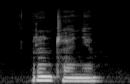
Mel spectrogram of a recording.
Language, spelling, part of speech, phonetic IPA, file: Polish, wręczenie, noun, [vrɛ̃n͇ˈt͡ʃɛ̃ɲɛ], LL-Q809 (pol)-wręczenie.wav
